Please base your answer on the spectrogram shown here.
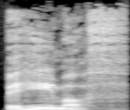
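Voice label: "behemoth", en, uk British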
